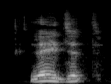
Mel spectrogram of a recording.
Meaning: feminine plural of ledit
- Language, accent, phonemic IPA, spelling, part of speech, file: French, Canada, /le.dit/, lesdites, determiner, LL-Q150 (fra)-lesdites.wav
